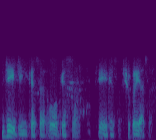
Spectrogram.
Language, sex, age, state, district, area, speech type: Urdu, male, 18-30, Telangana, Hyderabad, urban, conversation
